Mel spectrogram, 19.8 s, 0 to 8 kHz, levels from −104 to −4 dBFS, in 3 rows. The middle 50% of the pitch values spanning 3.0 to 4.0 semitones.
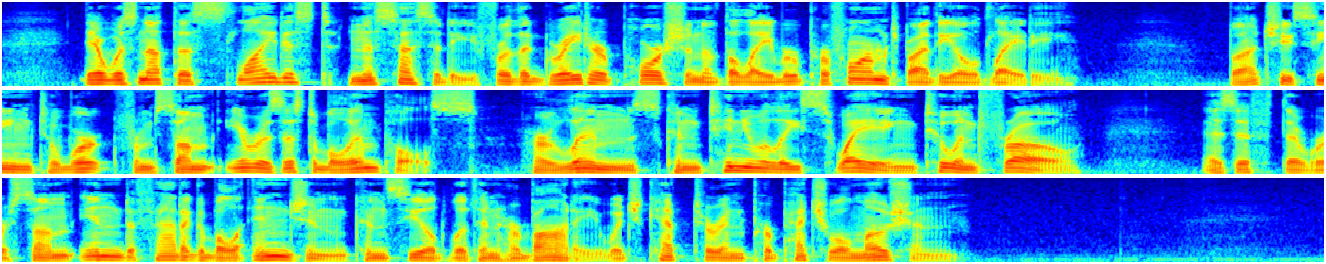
No: average, 5.2 semitones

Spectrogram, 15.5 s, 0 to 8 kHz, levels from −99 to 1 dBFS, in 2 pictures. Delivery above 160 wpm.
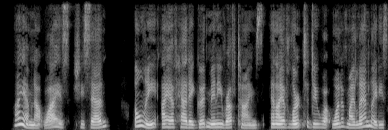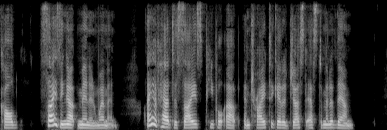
Yes: average, 185 wpm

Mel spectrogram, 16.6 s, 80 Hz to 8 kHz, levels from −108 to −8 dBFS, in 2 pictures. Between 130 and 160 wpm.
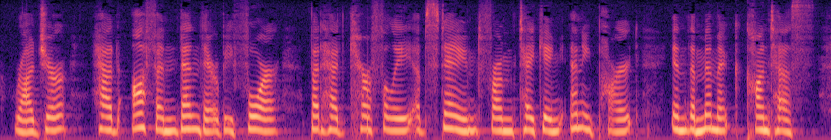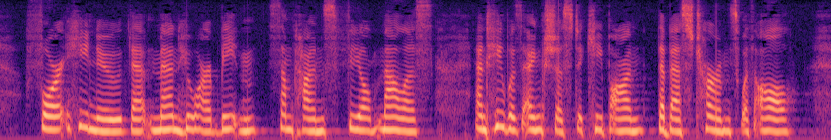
Yes: average, 150 wpm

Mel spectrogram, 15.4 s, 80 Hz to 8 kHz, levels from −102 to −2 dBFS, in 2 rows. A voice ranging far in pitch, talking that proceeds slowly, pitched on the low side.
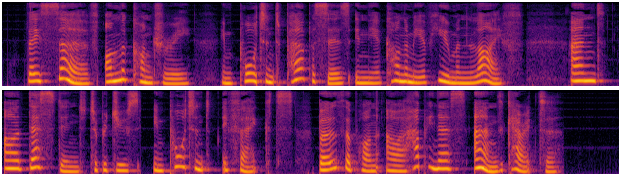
No: wide, 5.9 semitones; slow, 100 wpm; high, 225 Hz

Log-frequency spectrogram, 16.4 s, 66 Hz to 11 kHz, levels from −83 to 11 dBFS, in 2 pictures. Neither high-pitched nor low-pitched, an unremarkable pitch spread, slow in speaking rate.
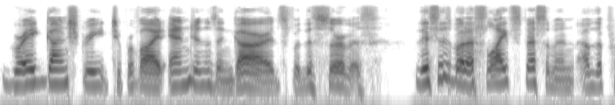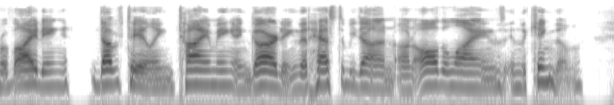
Yes: medium, 170 Hz; average, 4.7 semitones; slow, 130 wpm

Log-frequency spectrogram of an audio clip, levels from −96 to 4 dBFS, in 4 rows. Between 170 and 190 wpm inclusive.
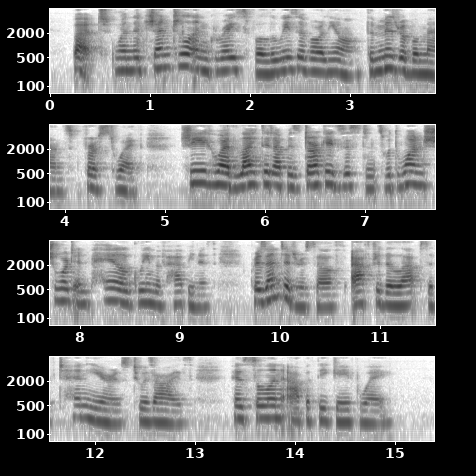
Yes: average, 180 wpm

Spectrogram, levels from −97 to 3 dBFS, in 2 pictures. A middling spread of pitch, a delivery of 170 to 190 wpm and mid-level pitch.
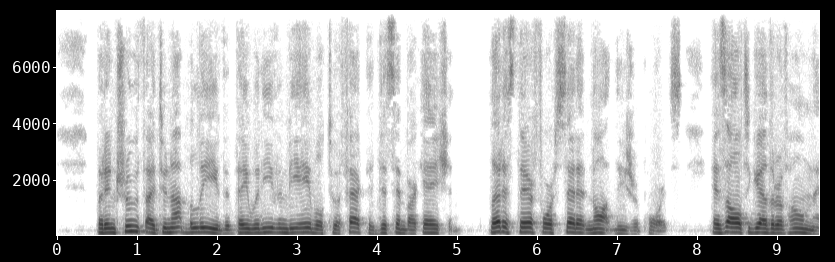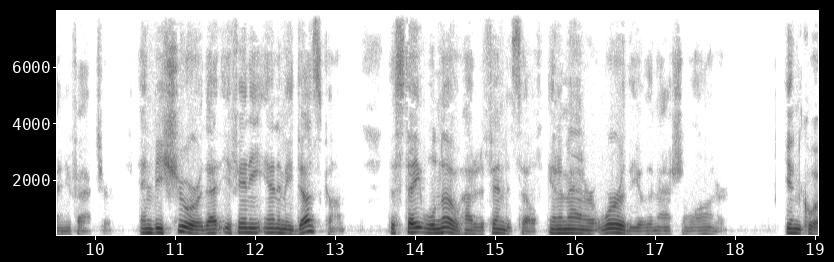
Yes: average, 3.8 semitones; average, 175 wpm; medium, 145 Hz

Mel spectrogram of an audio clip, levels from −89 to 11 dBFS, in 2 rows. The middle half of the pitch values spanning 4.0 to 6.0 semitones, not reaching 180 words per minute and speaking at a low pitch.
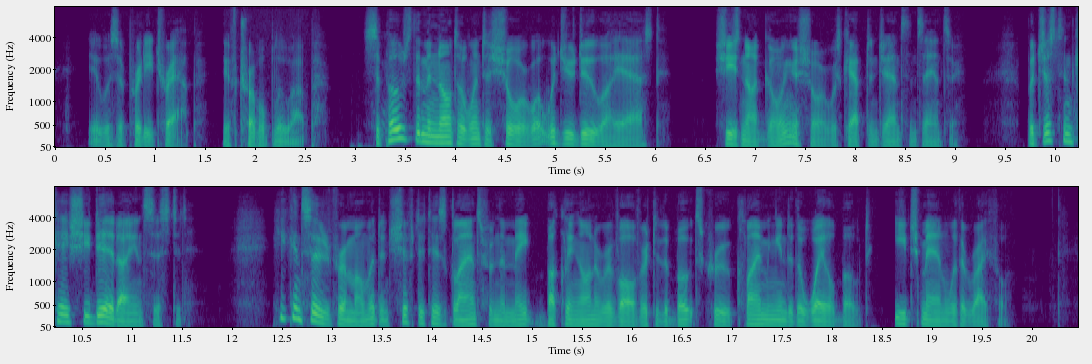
No: wide, 5.4 semitones; average, 190 wpm; very low, 95 Hz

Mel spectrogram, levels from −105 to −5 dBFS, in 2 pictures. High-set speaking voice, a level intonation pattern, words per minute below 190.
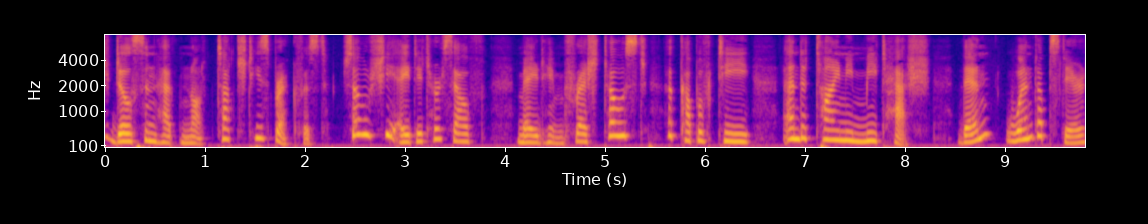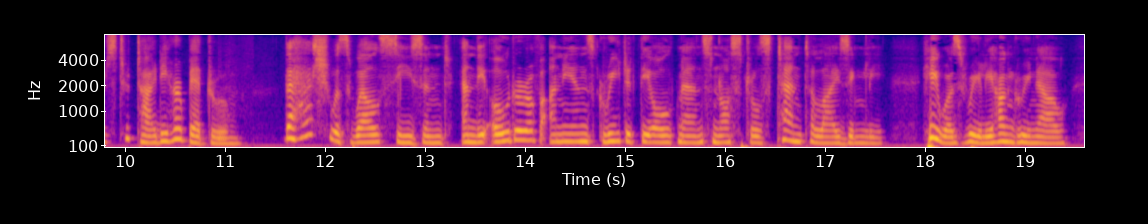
No: high, 200 Hz; average, 5.1 semitones; average, 160 wpm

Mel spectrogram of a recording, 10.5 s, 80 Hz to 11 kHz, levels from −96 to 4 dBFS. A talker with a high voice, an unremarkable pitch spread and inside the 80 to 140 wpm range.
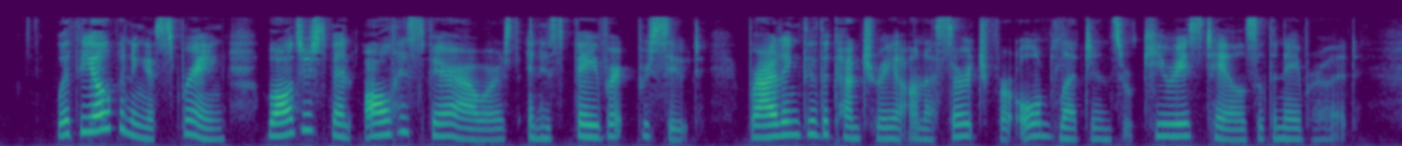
No: high, 235 Hz; average, 4.7 semitones; average, 175 wpm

